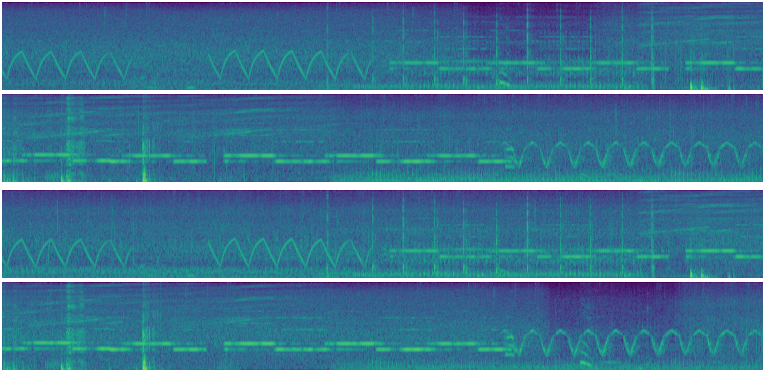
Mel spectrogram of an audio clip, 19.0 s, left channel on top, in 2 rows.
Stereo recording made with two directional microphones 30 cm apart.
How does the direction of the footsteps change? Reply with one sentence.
You can hear the footsteps move from right to left and back again.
